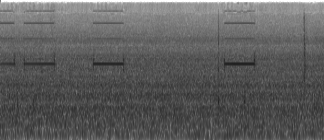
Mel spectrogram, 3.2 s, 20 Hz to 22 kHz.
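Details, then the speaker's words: 2013 Frigidaire FAD504DWD 50-pint dehumidifier whose timer cycled by itself and buttons locked up, fixed by cleaning dirty button contacts with contact cleaner: crisp, clear high beeps with each press over a steady hiss; the buttons now respond normally. "i had to unplug it just to turn it off but the buttons are all working now"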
